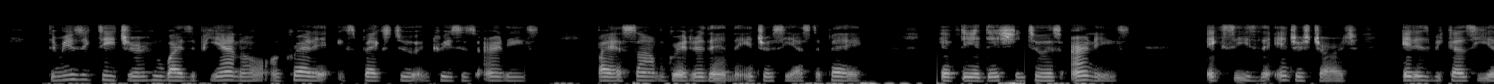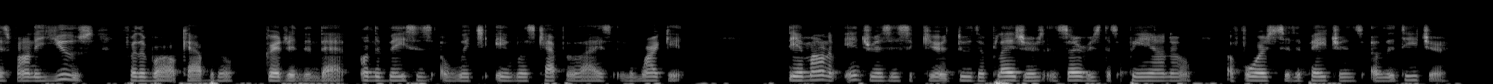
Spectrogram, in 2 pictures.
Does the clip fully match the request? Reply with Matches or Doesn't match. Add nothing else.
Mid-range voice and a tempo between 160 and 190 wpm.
Matches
